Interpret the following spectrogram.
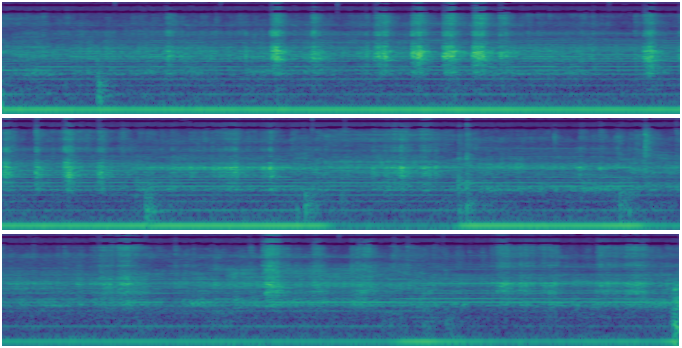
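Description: Andis T-Outliner corded trimmer running with a steady low buzz, its blades crackling as they cut through goatee hair. The buzz drops in level for a while around the middle.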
